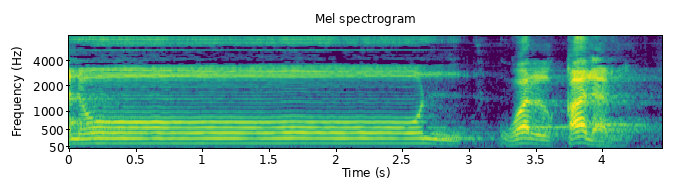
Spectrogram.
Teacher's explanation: فلم يدغم النون في الواو · Term: الإظهار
